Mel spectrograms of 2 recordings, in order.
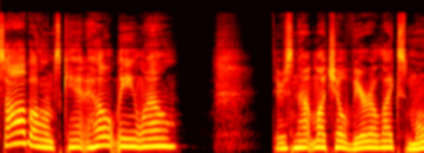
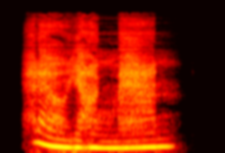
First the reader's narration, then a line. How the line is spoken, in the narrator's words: Elvira hissed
